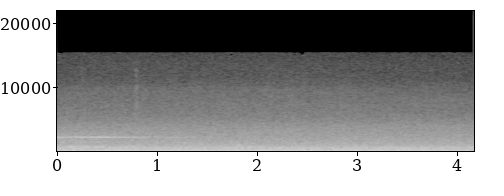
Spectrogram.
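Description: Steady rushing ambience of an empty underground MRT platform, with a faint high whine that fades out about a second in.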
